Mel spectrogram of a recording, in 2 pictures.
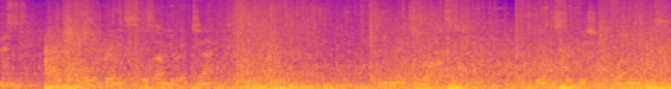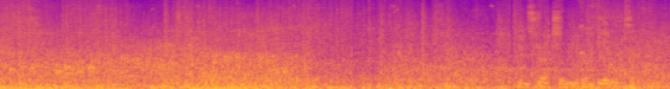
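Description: Explosions boom and crackle in a battle.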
